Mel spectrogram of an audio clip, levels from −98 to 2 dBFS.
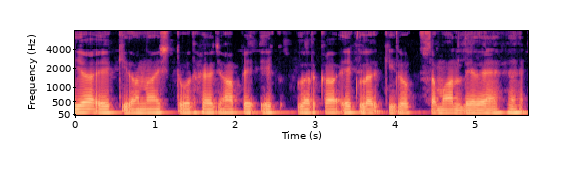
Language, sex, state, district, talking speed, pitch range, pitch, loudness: Hindi, male, Jharkhand, Deoghar, 170 wpm, 105-115 Hz, 110 Hz, -16 LUFS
